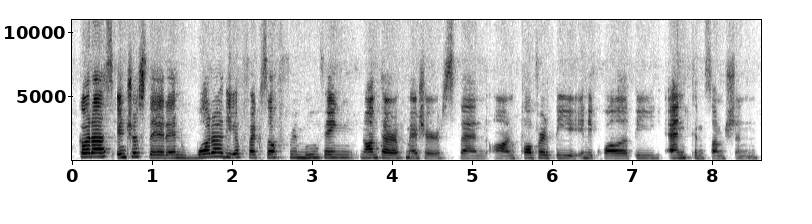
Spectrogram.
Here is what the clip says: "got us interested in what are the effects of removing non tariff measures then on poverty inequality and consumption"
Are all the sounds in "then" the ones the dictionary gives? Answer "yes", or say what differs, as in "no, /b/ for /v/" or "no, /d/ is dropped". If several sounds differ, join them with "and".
yes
